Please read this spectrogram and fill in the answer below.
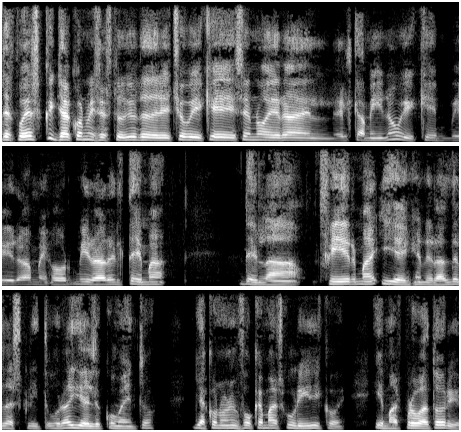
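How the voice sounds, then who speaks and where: Dark, mellow tone from a man at a fairly high pitch and moderate pace, dry and close with no echo, quiet background. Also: ordinary pitch variation. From Colombia, Medellín. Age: 80s+. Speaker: forensic document examiner and law professor. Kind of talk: interview. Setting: podcast interview.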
